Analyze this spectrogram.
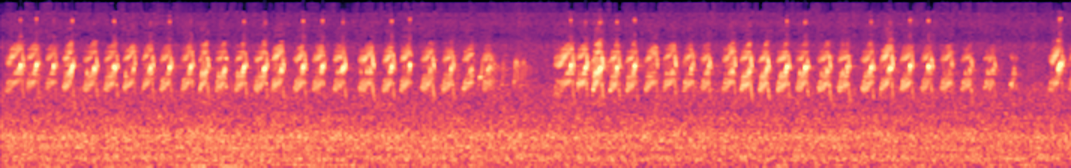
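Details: Master song of the Javan fulvetta (flamboyan, wergan jawa), a loud singer with a distinctive chatter, used to train songbirds. Quick high-pitched chirps repeat almost continuously in two long runs, with a short break near the middle.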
